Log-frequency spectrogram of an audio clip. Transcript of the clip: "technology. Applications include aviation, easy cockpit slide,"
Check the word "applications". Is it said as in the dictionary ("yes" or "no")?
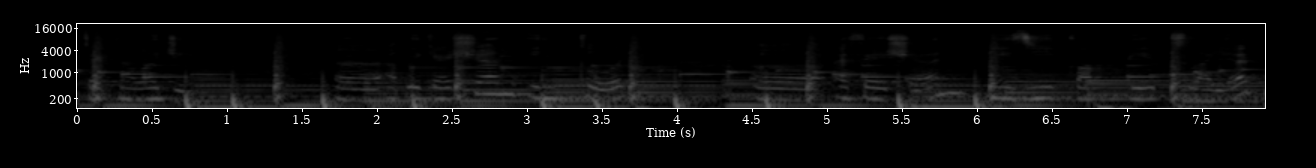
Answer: no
